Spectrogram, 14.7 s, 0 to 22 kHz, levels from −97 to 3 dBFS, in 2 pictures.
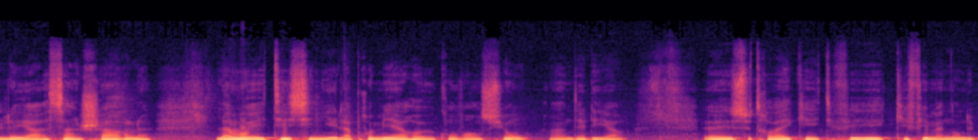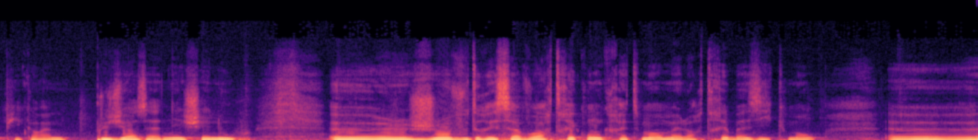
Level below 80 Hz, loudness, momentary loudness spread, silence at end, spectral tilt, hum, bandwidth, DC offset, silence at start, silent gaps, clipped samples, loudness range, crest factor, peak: -48 dBFS; -15 LUFS; 10 LU; 0 s; -7.5 dB/octave; none; 12 kHz; under 0.1%; 0 s; none; under 0.1%; 4 LU; 12 dB; -4 dBFS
